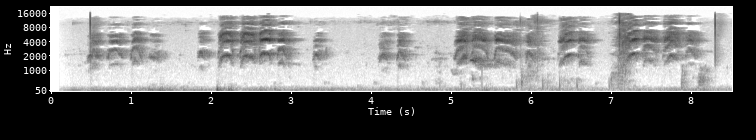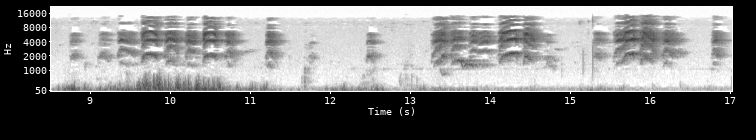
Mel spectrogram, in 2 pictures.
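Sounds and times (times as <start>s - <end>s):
small birds chirping: 0.2s - 17.0s
low rumble: 7.9s - 14.0s.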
